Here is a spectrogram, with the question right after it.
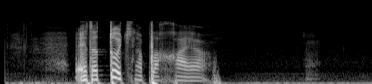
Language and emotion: Russian, angry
